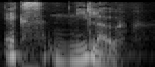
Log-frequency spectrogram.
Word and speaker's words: Xneelo: And that is Xnelo, pronounced or spelt X-N-E-E-L-O.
